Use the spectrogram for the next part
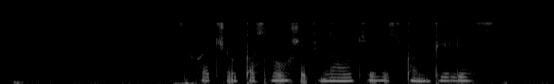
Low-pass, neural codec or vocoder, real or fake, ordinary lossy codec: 7.2 kHz; codec, 16 kHz, 2 kbps, X-Codec, WavLM features, trained on Multilingual LibriSpeech; fake; none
